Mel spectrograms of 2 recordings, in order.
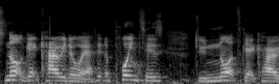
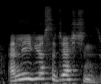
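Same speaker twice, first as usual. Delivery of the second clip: normal talking voice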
